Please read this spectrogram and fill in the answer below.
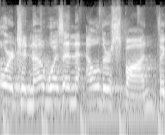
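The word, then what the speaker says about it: Echidna: show up for example a kidna or achidna however you want to pronounce it AK kidna or a chida was an elder spawn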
